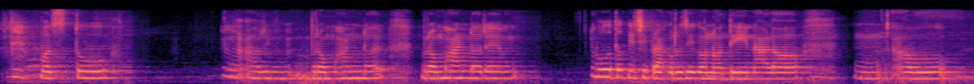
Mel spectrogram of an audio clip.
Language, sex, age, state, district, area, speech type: Odia, female, 18-30, Odisha, Koraput, urban, spontaneous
